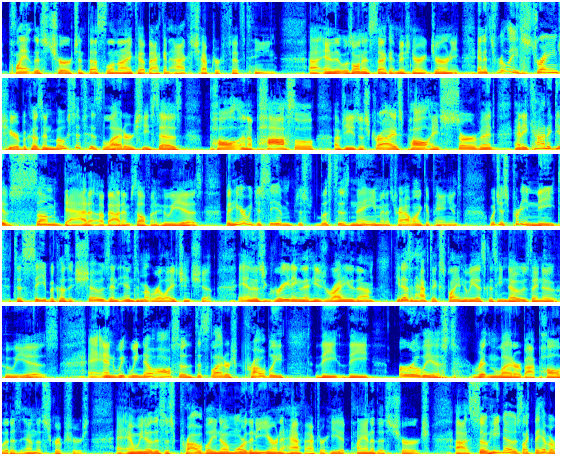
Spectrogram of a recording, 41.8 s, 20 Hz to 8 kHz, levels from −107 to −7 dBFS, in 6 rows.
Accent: American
